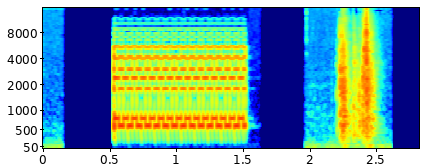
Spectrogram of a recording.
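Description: A mobile phone rings once, a bright trilling electronic burst lasting about a second, followed by a short pause and then a brief rustling clatter, like the handset being picked up.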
